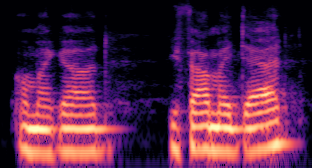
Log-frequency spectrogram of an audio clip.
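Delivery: heartfelt, earnest, emotional tone. A woman on the phone, bracing for news about her father, earnest emotional tone. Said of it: "earnest and almost like an emotional tone".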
